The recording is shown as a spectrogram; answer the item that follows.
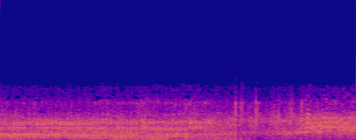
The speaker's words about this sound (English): What was that? The MGM Lion. Oh, good. For a minute, I thought it was me.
